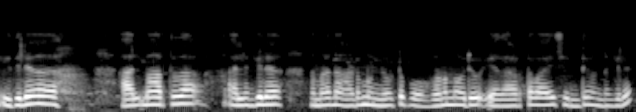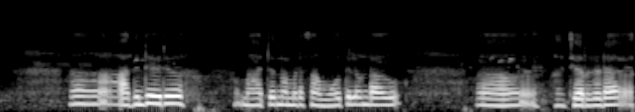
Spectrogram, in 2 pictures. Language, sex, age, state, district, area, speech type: Malayalam, female, 45-60, Kerala, Idukki, rural, spontaneous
